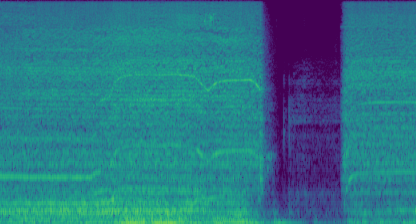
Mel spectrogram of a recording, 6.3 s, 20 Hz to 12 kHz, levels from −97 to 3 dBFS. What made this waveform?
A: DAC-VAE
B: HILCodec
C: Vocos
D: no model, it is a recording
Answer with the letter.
D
